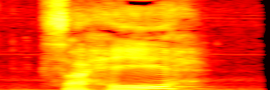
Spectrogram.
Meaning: 1. complete, perfect, whole 2. sound, healthy 3. correct 4. true 5. authentic 6. valid 7. regular 8. genuine
- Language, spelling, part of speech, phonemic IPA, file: Arabic, صحيح, adjective, /sˤa.ħiːħ/, Ar-صحيح.ogg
